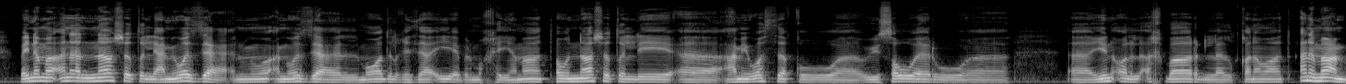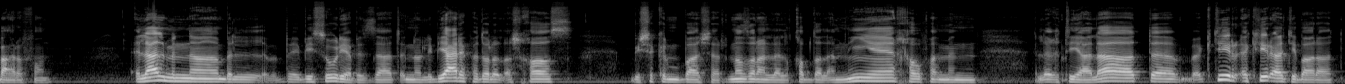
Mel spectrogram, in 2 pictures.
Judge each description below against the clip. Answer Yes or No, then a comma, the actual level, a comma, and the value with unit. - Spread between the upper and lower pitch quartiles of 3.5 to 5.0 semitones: Yes, average, 3.9 semitones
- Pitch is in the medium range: No, low, 120 Hz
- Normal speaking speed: Yes, average, 110 wpm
